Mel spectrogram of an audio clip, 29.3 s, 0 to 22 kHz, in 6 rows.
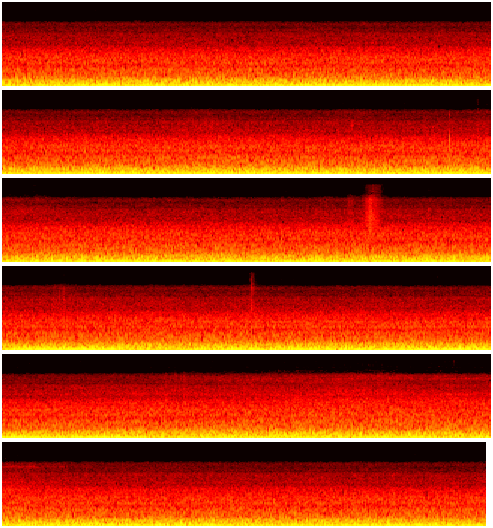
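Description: Steady low outdoor rumble with an even hiss, and two faint ticks about 13 and 17 seconds in.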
